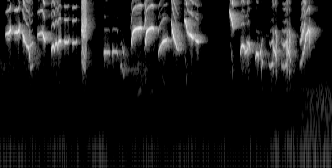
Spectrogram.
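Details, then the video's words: Oriental magpie-robin in rich, varied song: rapid runs of whistled, slurred and chirping notes in three long phrases with brief pauses. This song is said to make other magpie-robins join in, worked up. "kacer manasaja jelas ikut nyaut emosi dengrar kicau kacer seperti kacer ini"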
